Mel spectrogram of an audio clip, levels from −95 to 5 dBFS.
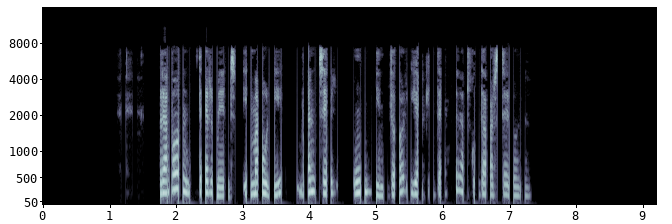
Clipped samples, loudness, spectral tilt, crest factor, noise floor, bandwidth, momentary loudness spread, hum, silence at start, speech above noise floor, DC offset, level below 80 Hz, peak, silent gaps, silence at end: under 0.1%; -20 LUFS; -3.5 dB/octave; 22 dB; under -90 dBFS; 7.8 kHz; 11 LU; none; 1.75 s; over 70 dB; under 0.1%; -54 dBFS; 0 dBFS; 3.76-3.80 s, 4.51-4.65 s; 1.9 s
